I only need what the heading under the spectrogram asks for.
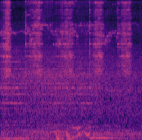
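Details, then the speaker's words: Orient ceiling fan: dry, gritty, irregular rasp over the running fan from worn, dry bearings; fix is replacing both bearings (SKF). "और ये पंखा है और इसके देखिए बैरिंग की आवाज़ कर रही है।"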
